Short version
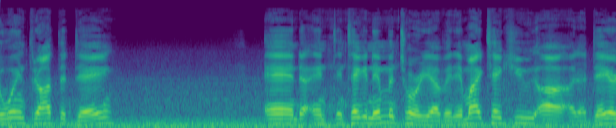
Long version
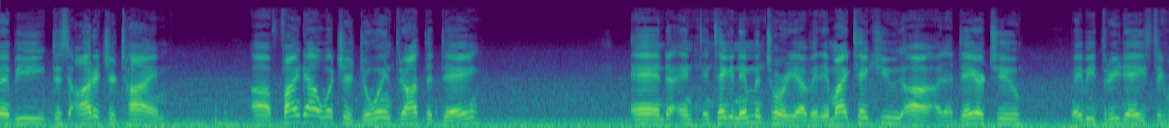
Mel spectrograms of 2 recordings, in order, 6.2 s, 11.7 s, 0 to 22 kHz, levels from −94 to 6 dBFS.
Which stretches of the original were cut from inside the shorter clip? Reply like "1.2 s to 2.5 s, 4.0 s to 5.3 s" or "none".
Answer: none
